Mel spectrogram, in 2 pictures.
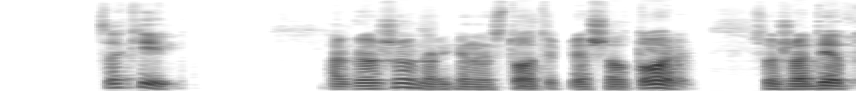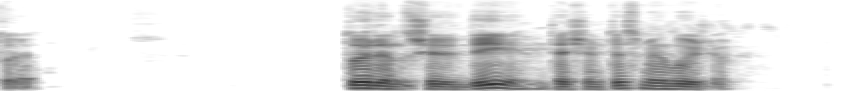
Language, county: Lithuanian, Kaunas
